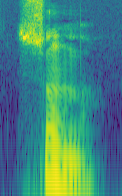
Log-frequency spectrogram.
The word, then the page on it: sombre: France; [sɔ̃bʁ]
